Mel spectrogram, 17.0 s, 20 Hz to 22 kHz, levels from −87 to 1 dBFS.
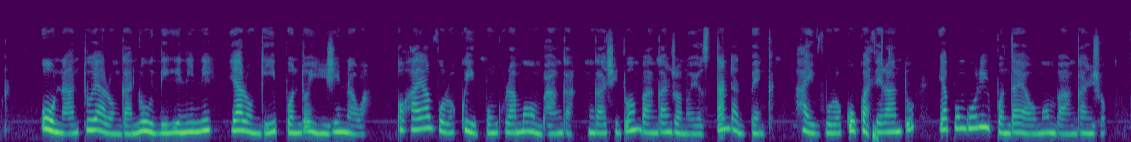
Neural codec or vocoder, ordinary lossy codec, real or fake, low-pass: none; AAC, 64 kbps; real; 10.8 kHz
